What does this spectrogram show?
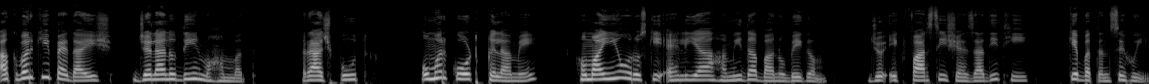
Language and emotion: Urdu, neutral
